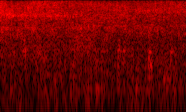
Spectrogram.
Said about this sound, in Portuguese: Tá entrando num túnel, querido? É, a torneira.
